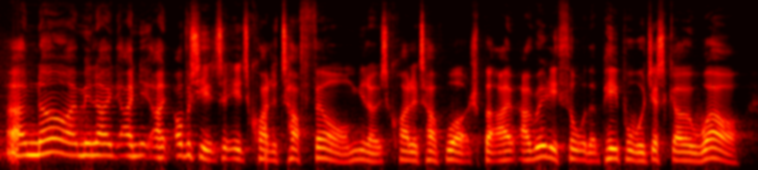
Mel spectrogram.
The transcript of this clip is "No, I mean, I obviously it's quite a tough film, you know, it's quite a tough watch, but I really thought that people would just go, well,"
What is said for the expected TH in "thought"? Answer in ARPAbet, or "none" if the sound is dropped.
TH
